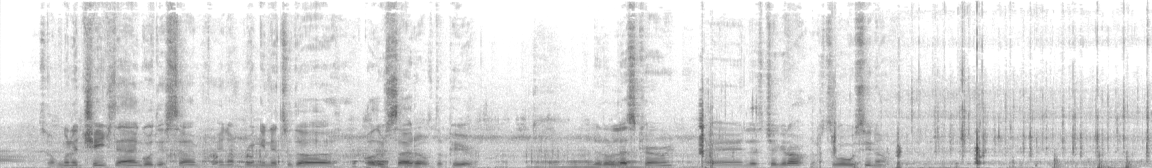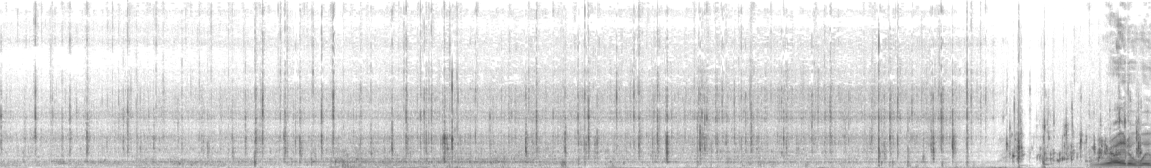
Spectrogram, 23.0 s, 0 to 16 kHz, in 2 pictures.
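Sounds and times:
underwater steady hum: 0:00.0 - 0:23.0
clicks and crackles: 0:08.1 - 0:23.0.

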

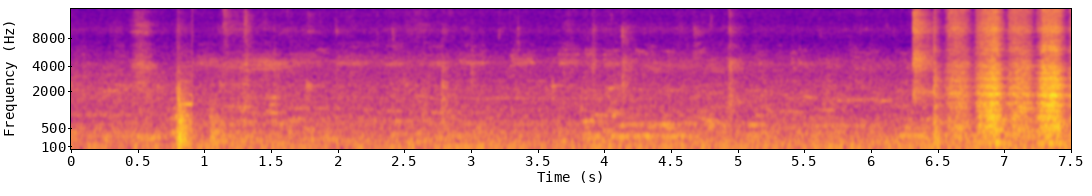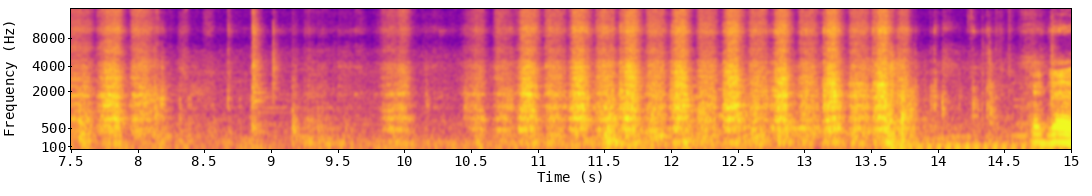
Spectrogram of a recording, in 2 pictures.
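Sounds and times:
hand tool rasping on wood: 0:06.6 - 0:08.2, 0:09.8 - 0:13.8.

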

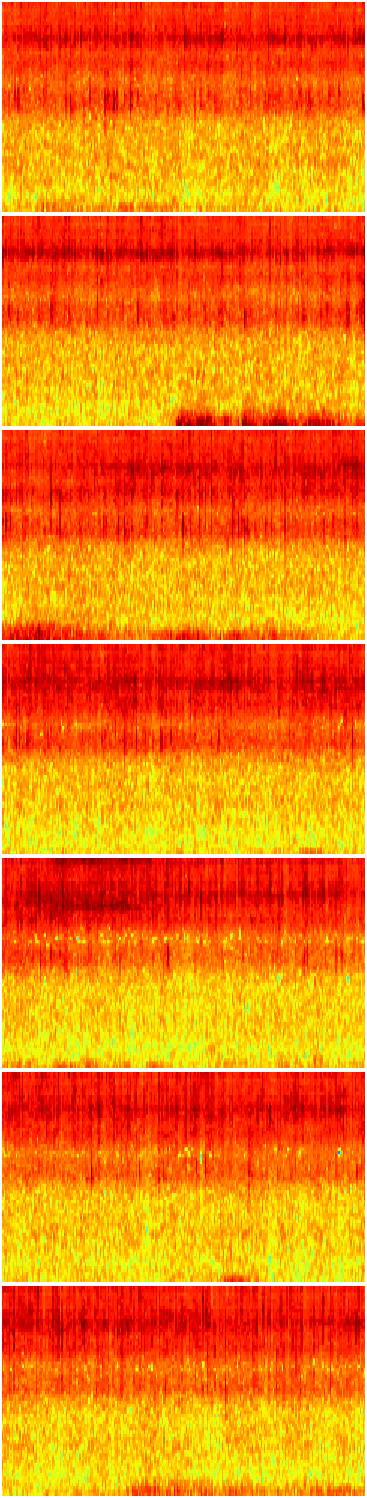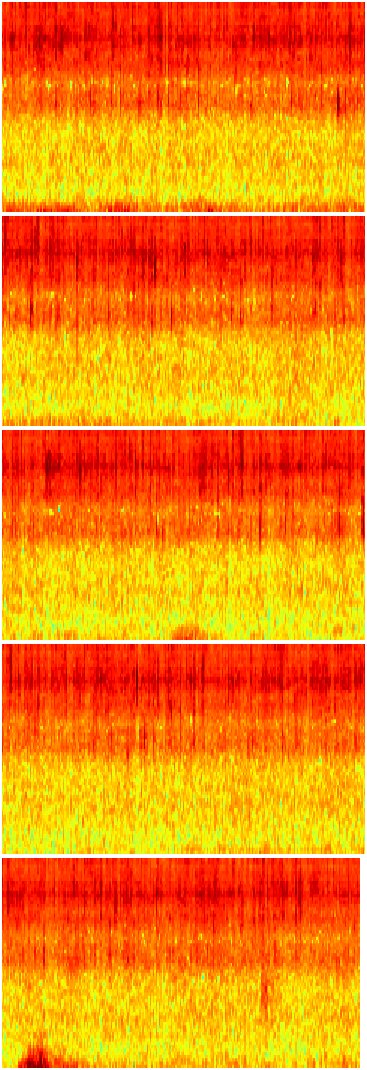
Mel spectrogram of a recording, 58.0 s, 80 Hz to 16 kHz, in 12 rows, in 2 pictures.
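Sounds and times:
steady rain: 0:00.0 - 0:58.0
thunder rumbling: 0:07.2 - 0:13.4, 0:53.4 - 0:54.3.

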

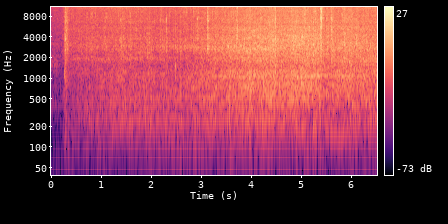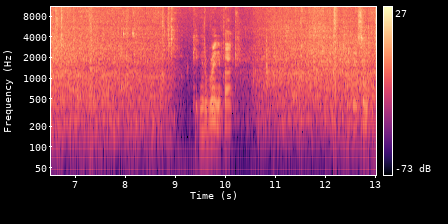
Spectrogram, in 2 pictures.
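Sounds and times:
wheels rolling over rails: 0:00.2 - 0:13.0
model train motor hum: 0:00.4 - 0:09.0.

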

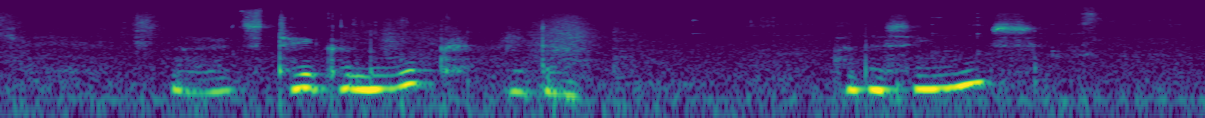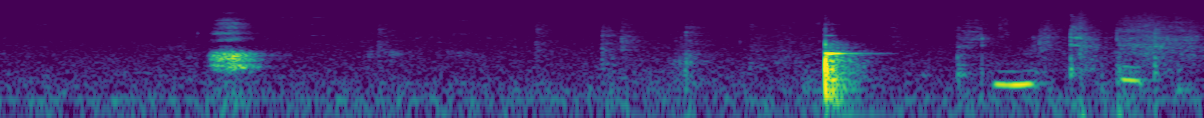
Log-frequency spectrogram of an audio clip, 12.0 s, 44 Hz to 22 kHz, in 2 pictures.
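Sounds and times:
teacup clinking on counter: 0:10.2 - 0:10.5.

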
